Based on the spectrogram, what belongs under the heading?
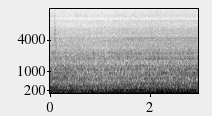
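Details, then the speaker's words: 2005 Nissan Altima 2.5 four-cylinder petrol, 200,000 on odometer, revved lightly: deep uneven lumpy stumbling rumble, misfire on cylinders 1 and 4 (P0301), caused by bad valve cover spark plug tube seals; fixed by replacing valve cover. "yeah she's misfiring really good right there"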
